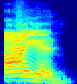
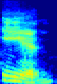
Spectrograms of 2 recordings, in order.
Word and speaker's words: Ian: you got ion it's Ian not Ian well it's spelled Ian everybody else that who spelled their name i a n pronounces it Ian it's Ian not Ian then turned away I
